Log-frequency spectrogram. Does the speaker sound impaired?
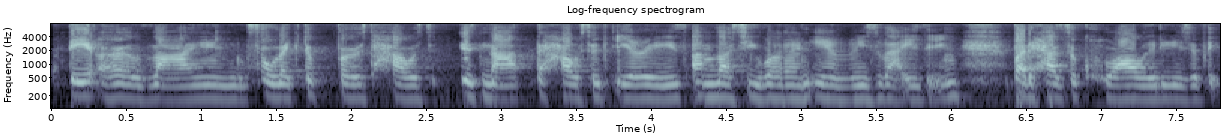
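Yes: hearing impairment, congenital, bilateral cochlear implants; hearing aids from about 17 months.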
